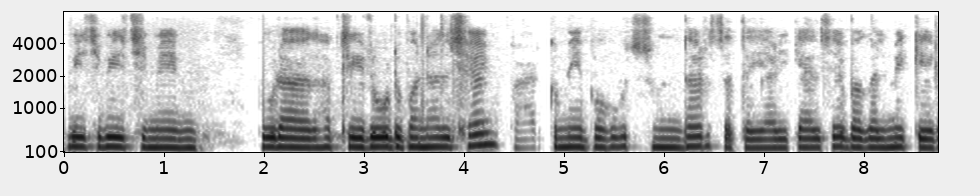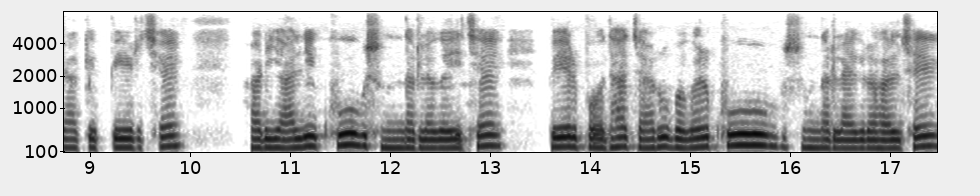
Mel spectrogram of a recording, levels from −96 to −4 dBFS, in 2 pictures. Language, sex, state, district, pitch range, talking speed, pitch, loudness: Maithili, female, Bihar, Sitamarhi, 180-200 Hz, 115 wpm, 190 Hz, -19 LUFS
